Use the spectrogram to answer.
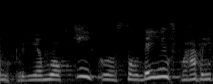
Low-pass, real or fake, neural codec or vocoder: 7.2 kHz; fake; codec, 16 kHz, 2 kbps, FreqCodec, larger model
